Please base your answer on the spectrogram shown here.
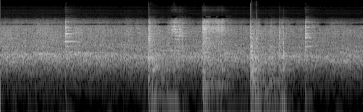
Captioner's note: crowd cheering; swords clanking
